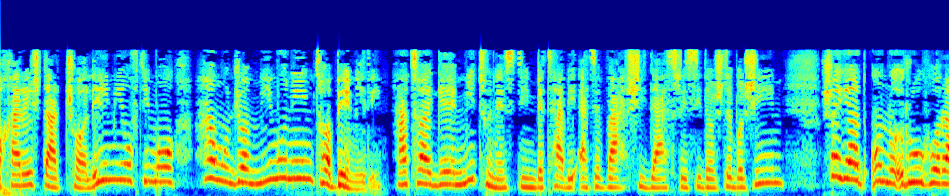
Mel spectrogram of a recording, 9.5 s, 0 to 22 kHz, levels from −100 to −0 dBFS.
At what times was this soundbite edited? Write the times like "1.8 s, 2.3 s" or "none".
3.9 s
